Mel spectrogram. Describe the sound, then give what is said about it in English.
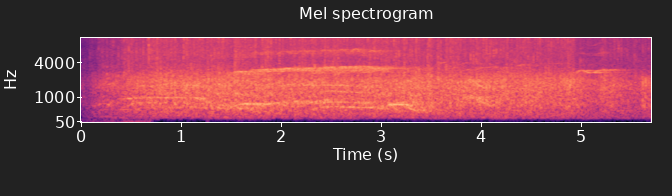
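A live audience of about 2,000 people in Nashville, Tennessee, applauds loudly and steadily, a dense wash of clapping that swells in quickly and holds for several seconds, with faint cheers mixed into the roar. “This one was recorded live in Nashville, Tennessee, in front of 2,000 friends of ours who were, well, they were quite engaged, as you can hear.”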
